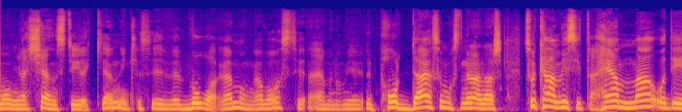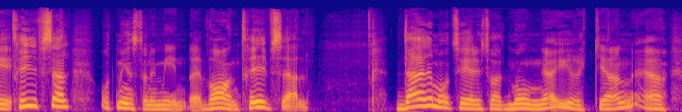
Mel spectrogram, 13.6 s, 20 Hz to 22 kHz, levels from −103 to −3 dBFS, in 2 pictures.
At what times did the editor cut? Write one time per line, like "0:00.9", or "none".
0:03.6
0:04.6
0:05.2
0:06.9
